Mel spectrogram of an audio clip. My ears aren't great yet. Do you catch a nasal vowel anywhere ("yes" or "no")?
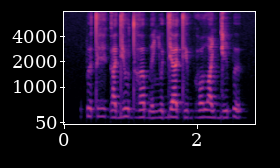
no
